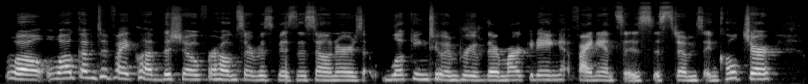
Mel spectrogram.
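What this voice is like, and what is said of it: Strained, struggling voice. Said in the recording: “My voice is struggling”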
